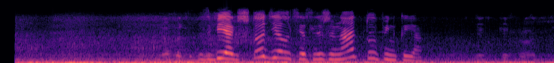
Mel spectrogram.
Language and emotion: Russian, neutral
